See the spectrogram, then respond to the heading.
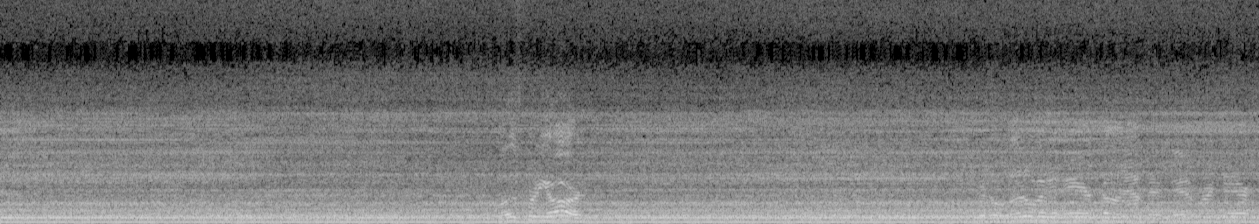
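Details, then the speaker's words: First test run of the blower for a DIY heat treat oven: a steady, even motor hum with a constant airy rush and no rattles or surging. It blows air well. It functions normally. "but it's blowing air pretty good, so at least it functions."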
